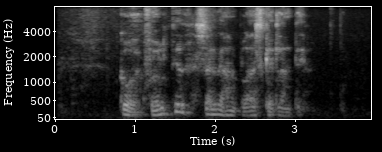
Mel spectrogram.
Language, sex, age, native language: Icelandic, male, 50-59, Icelandic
